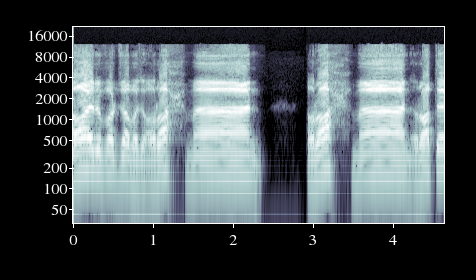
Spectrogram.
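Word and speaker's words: رَحِيم: র হা ইয়া মিম হ্যা রতে জবর রহিম রহিম রহিম তিনবার বলেন রহিম রহিম রহিম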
